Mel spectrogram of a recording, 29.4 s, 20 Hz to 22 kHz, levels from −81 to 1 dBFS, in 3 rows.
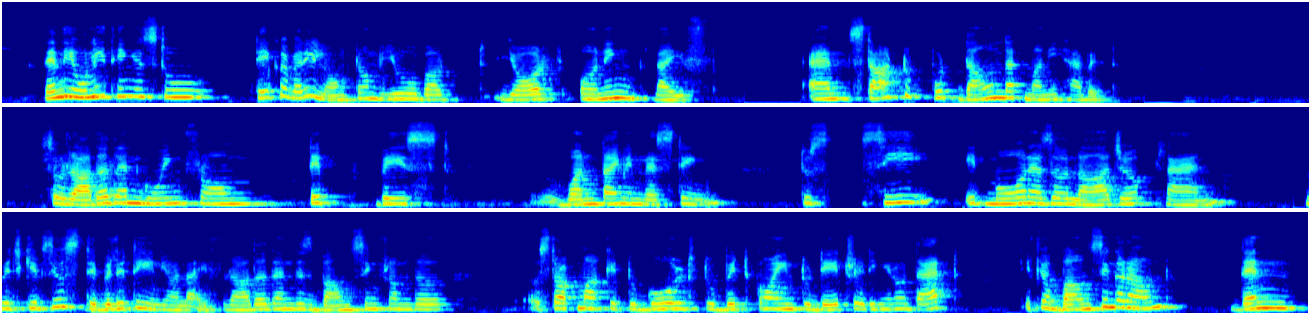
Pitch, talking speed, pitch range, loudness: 210 Hz, 145 wpm, 195-235 Hz, -28 LUFS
